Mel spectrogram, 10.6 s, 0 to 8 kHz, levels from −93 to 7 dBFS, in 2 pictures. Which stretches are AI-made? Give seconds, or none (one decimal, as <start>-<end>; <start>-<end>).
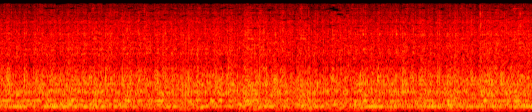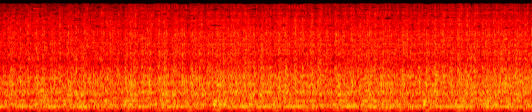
1.5-3.5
